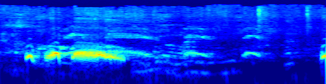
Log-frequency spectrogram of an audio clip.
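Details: Spotted dove (tekukur) cooing, played to lure birds: a short note, then a rough, drawn-out coo, then quieter trailing notes and a fresh note starting at the very end.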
